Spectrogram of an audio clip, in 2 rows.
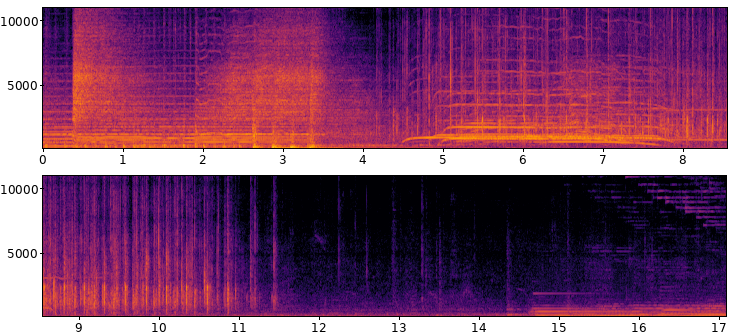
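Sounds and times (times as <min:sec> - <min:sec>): heavy drum hits: 0:02.3 - 0:05.0.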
